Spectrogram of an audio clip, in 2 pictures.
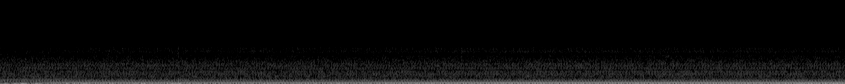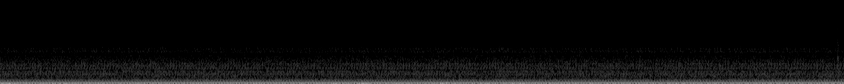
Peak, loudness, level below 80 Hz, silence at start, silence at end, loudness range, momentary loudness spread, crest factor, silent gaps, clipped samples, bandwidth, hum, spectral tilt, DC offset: -24 dBFS; -44 LUFS; -40 dBFS; 0 s; 0 s; 3 LU; 3 LU; 14 dB; none; under 0.1%; 15.5 kHz; none; -7.5 dB/octave; under 0.1%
